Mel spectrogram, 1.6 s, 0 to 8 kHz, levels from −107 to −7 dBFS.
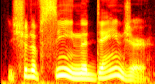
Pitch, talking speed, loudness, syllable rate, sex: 150 Hz, 230 wpm, -15 LUFS, 4.9 syllables/s, male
